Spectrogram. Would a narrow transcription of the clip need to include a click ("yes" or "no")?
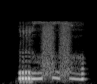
no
